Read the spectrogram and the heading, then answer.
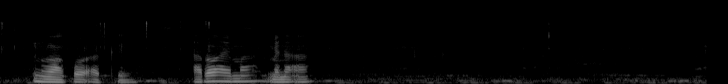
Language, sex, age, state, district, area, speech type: Santali, male, 18-30, West Bengal, Bankura, rural, spontaneous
